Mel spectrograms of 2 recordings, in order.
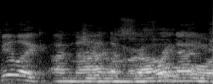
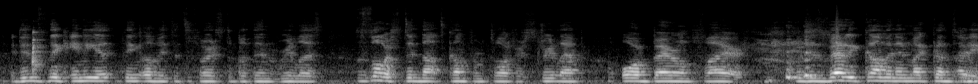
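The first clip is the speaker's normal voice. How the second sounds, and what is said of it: Mock Russian accent. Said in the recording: “You should have done that in a Russian accent.”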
